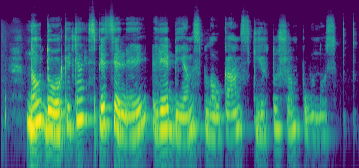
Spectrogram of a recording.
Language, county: Lithuanian, Vilnius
